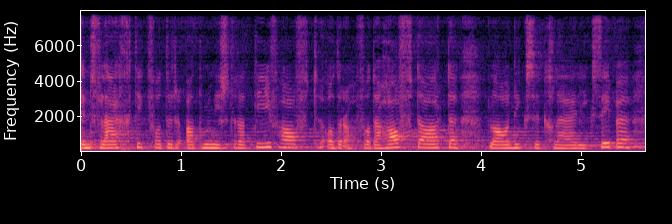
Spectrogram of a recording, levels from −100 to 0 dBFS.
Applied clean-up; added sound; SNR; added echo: none; none; none; reverberation time 1.1 s.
